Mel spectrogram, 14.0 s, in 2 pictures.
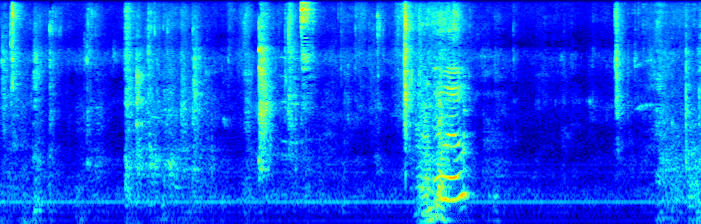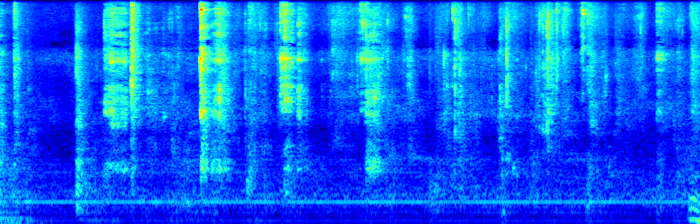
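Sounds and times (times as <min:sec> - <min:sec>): person chewing and lip-smacking: 0:08.0 - 0:14.0.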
